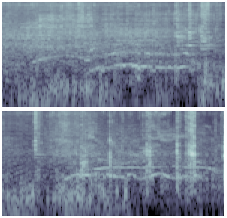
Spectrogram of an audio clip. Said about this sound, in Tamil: இதில் வந்து நம்ம கொஞ்சமாக அளவாக தண்ணி ஊற்றி கொதிக்க வைக்கணும்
